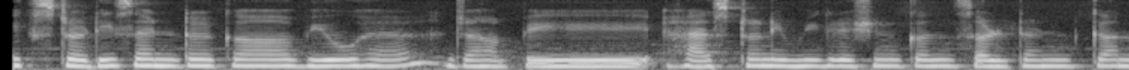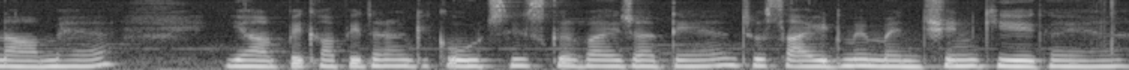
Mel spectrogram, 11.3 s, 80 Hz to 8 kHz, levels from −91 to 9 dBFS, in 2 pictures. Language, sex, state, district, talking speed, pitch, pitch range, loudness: Hindi, female, Haryana, Charkhi Dadri, 160 wpm, 210 Hz, 205-215 Hz, -16 LUFS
